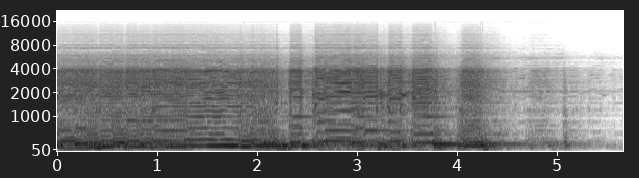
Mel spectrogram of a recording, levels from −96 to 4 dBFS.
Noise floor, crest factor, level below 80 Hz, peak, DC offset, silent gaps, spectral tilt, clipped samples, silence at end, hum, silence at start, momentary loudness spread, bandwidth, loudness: -46 dBFS; 14 dB; -46 dBFS; -2 dBFS; under 0.1%; none; -6 dB/octave; under 0.1%; 0.5 s; none; 0 s; 14 LU; 9.4 kHz; -14 LUFS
